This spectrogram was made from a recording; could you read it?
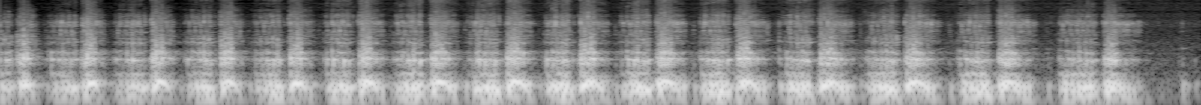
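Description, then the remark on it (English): A leopard's rasping roar call: a long, steady series of harsh, grunting strokes, each in-and-out breath like a rough saw cutting wood, loud with no other sounds. “So yeah, most guides or most people would say to you that it resembles somebody sawing with an old or rusty saw, sawing a piece of wood.”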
